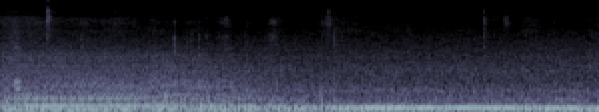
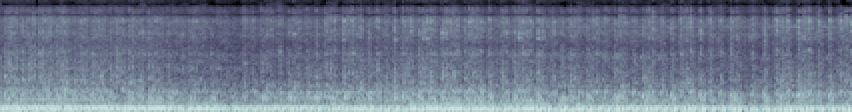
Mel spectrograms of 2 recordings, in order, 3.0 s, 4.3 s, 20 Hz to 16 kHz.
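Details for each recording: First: 1955 Chevy truck inline six sitting about 30 years, previously seized, number one spark plug deleted, hot-wired without key: low uneven churning as starter cranks with no firing; checking points shows no spark, later found coil good. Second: 1955 Chevy truck inline-six that sat about 30 years with a locked-up engine, now freed: a strong, even rumble holding steady without stumbles or misfires. The old engine sounds healthy and runs pretty good.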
